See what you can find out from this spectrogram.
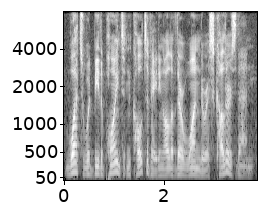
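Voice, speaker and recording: A man's voice: on the low side, normal speed, slight background noise, close to an everyday voice. A man acting a smug, contemptuous aristocratic vampire in an audio roleplay, with formal, disdainful diction. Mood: haughty, instructive.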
